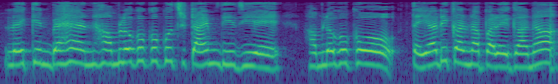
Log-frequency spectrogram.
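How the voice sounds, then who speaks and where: A woman's voice: high voice, steady tone, a little slow, mellow, lo-fi sound. A woman voicing a middle-aged village mother, firm with her daughter and placating to guests.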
